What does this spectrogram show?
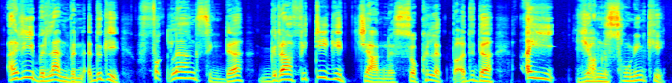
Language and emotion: Manipuri, angry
